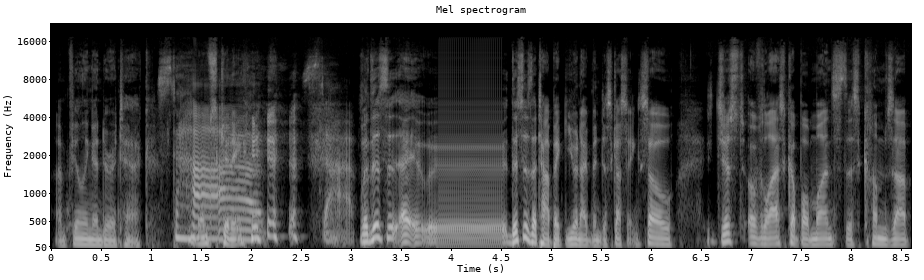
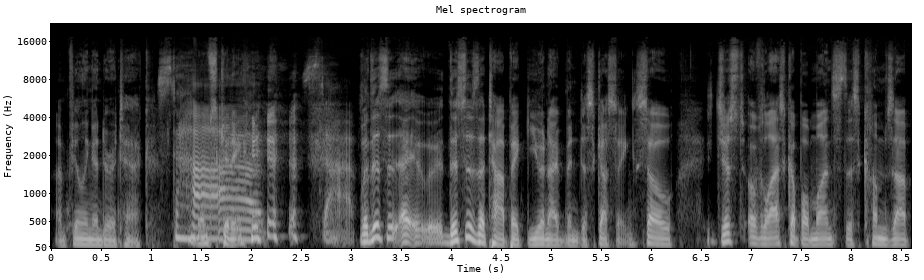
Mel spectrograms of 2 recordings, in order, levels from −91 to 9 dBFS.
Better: second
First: audio freezing; at 4 s for 0.5 s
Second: none

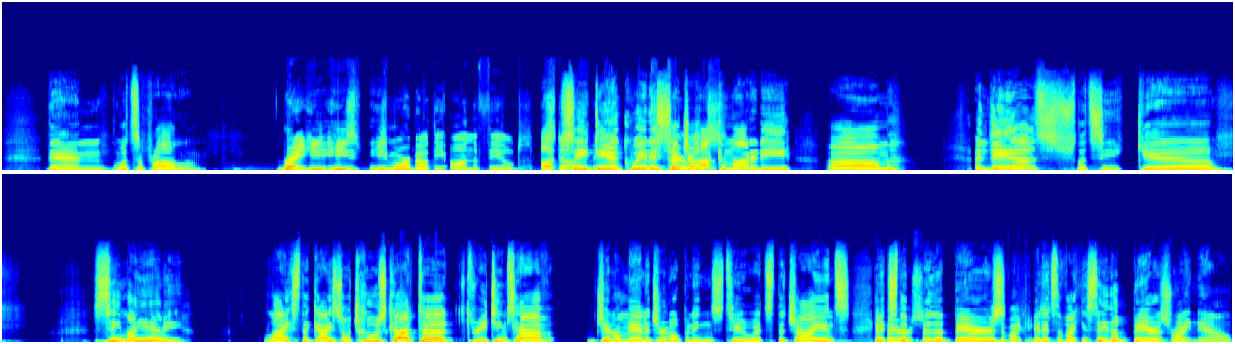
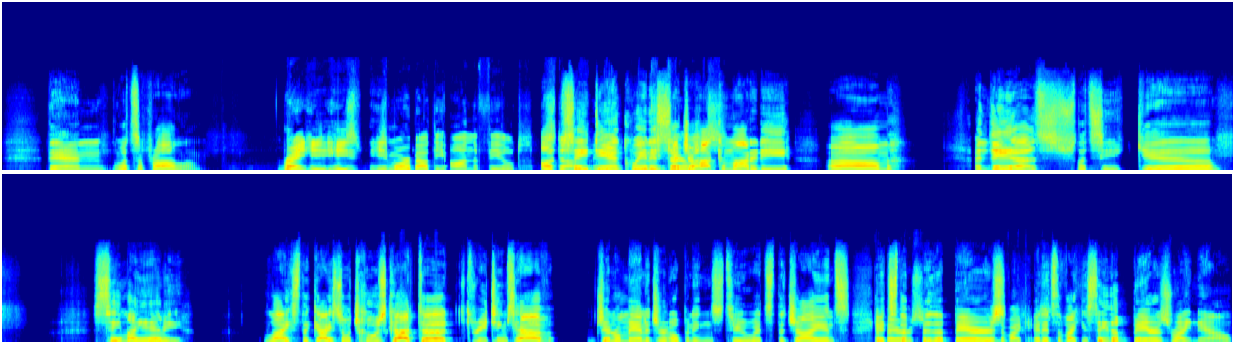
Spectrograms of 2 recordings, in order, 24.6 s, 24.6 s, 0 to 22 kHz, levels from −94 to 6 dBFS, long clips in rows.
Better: first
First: none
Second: thin; very; fading below 350 Hz

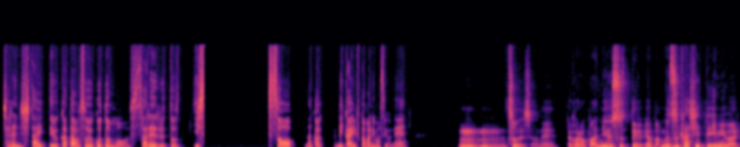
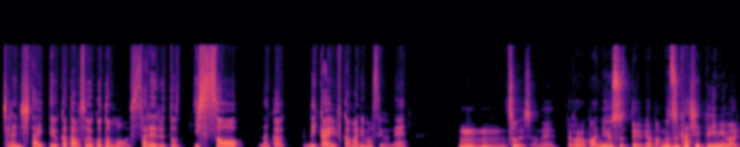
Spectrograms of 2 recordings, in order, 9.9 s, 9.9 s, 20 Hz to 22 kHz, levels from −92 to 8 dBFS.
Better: second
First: audio freezing; at 2.5 s for 1 s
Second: none

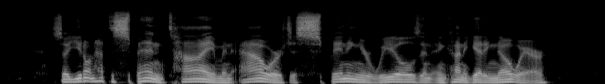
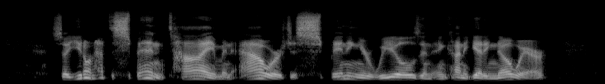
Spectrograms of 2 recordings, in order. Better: first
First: none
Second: thin; very; fading below 300 Hz

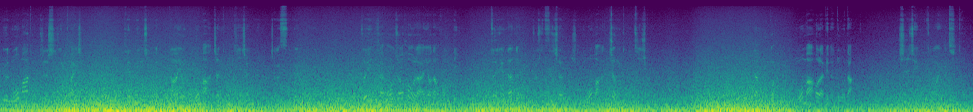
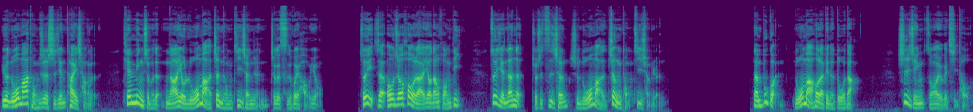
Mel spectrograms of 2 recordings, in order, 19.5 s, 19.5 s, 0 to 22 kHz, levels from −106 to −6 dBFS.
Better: second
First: wind noise on the microphone; heavy; 4 dB above the speech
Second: none

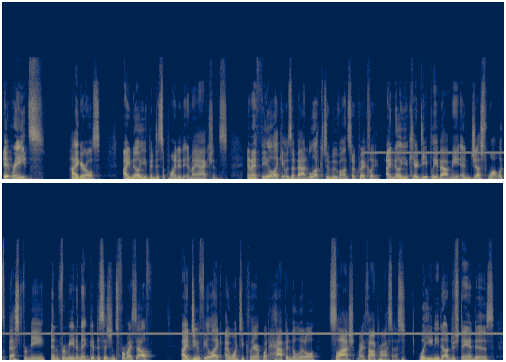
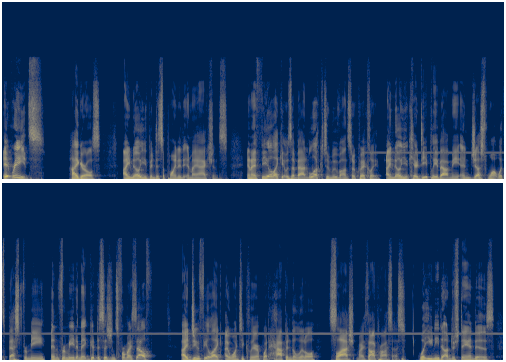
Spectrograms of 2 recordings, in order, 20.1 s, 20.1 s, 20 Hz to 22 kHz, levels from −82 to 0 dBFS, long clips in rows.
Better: second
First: high-pitched whine; loud; from 7 s on; 3.5 kHz, 10 dB below the speech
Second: high-pitched whine; faint; from 7 s on; 3.5 kHz, 20 dB below the speech

